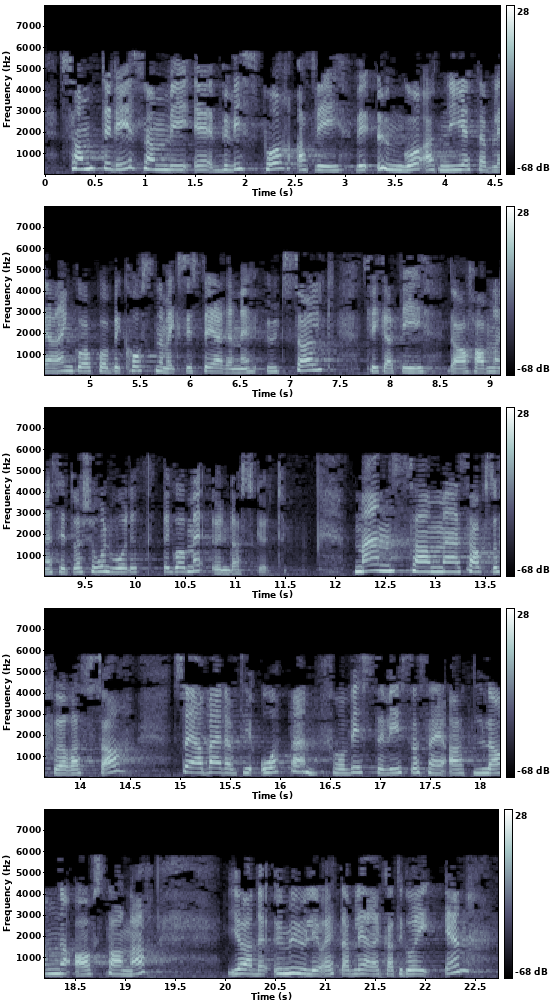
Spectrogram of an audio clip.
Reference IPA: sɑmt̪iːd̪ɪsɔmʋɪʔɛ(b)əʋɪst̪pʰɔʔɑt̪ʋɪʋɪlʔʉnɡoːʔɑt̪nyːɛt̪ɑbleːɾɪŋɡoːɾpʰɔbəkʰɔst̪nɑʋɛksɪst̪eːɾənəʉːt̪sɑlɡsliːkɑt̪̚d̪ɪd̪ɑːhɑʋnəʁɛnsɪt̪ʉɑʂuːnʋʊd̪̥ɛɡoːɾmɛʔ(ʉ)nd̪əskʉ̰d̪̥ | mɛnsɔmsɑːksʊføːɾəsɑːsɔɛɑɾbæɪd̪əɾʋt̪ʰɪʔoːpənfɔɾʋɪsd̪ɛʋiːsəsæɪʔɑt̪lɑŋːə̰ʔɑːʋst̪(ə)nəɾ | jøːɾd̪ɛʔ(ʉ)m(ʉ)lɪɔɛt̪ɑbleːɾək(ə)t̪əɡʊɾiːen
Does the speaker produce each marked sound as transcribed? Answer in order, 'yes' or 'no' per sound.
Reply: yes, yes, no, yes, no, no

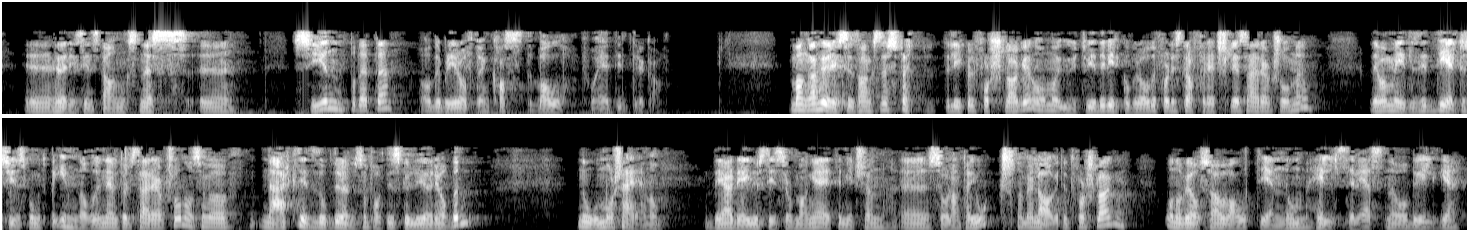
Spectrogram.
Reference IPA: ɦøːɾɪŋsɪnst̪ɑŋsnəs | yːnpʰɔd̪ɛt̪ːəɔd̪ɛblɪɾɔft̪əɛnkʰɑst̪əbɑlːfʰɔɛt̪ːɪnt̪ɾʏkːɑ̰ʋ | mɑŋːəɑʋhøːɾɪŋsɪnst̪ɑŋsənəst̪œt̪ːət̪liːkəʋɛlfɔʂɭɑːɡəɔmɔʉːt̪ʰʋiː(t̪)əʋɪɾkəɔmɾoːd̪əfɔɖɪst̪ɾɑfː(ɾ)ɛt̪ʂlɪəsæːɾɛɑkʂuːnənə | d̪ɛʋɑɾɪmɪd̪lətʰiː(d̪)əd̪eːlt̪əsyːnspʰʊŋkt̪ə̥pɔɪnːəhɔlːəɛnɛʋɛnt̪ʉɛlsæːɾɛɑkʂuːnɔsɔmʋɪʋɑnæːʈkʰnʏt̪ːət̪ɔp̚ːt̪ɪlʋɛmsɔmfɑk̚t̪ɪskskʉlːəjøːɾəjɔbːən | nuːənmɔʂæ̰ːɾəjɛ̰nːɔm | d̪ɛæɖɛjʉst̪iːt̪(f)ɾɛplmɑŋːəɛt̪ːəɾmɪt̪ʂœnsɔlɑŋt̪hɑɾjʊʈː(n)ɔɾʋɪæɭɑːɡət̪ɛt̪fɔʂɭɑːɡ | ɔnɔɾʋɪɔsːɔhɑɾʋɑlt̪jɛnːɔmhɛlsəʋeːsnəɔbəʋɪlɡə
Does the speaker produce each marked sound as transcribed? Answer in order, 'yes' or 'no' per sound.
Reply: no, yes, yes, no, yes

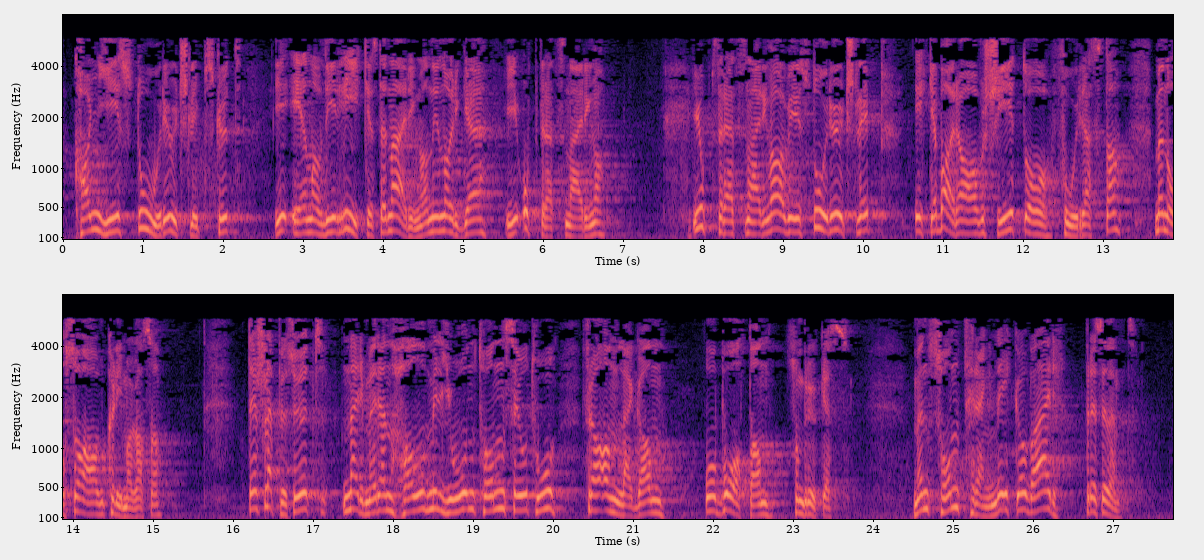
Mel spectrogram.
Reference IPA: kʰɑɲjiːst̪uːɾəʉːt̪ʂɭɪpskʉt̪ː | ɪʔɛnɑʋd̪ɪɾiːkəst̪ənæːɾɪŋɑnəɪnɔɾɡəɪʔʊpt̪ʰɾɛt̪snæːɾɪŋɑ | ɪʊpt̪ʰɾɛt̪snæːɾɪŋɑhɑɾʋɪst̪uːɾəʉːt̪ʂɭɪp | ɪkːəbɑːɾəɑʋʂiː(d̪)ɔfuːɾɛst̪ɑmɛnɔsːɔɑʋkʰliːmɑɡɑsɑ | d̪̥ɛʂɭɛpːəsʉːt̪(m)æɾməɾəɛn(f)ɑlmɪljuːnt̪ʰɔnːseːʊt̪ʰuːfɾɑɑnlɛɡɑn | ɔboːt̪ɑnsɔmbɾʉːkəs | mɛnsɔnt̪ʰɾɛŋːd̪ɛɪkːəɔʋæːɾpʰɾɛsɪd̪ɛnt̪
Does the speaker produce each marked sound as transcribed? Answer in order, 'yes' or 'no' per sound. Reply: no, no, no

